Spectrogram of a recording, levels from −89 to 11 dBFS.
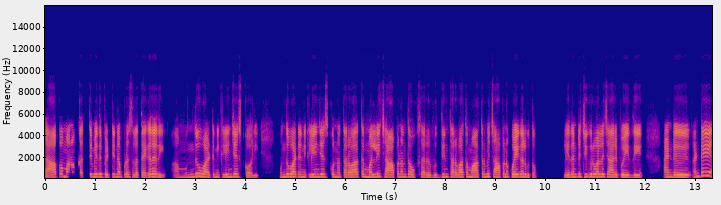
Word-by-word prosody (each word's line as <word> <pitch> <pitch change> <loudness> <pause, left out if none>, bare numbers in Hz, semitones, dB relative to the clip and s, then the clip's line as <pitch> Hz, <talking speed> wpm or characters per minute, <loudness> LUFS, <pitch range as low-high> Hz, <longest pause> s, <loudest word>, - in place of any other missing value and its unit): చాప 205 +3 +3 0.2
మనం 225 -1 -1
కత్తి 215 +3 -2
మీద 245 0 +3
పెట్టినప్పుడు 225 0 -2
అసలు 205 -2 -2
తెగదు 225 +6 +5
అది. 215 -2 -2 0.3
ఆ! - - -9 0.2
ముందు 225 +6 -2
వాటిని 220 -2 -1
క్లీన్ 220 +2 -1
చేసుకోవాలి. 200 -7 -3 0.5
ముందు 220 +4 +1
వాటిని 230 -2 0
క్లీన్ 225 +1 +2
చేసుకున్న 225 -2 -3
తర్వాత 220 +2 +1 0.2
మళ్ళీ 225 +4 +3
చాపనంతా 235 +3 0
ఒకసారి 215 -1 -4
రుద్దిన 230 +5 -4
తర్వాత 220 +1 -1
మాత్రమే 235 +4 -1
చాపను 225 +3 0
కోయగలుగుతాం. 230 -5 +3 0.6
లేదంటే 230 +4 0
చిగురు 235 +1 +1
వల్ల 235 0 +2
జారిపోయిద్ది. 210 -2 +2 0.6
అండ్ 215 0 +1 0.4
అంటే 330 +6 +3
220 Hz, 145 wpm, -23 LUFS, 210-235 Hz, 0.6 s, తెగదు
